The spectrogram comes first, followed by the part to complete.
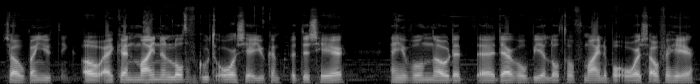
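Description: A man with a Dutch accent walks through a game tutorial in a low, flat, bright voice. He speaks haltingly, filling pauses with "uh" and correcting himself mid-phrase. Soft music plays behind him. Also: smooth. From Netherlands. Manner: hesitant, many uh fillers and self-corrections. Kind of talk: casual screen-recorded tutorial voice-over.

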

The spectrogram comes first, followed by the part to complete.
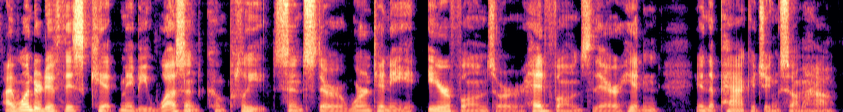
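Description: An older man with an American accent narrates in a fairly low voice that rises and falls dramatically. His delivery is wry and nostalgic, like a prepared script for an unboxing video, with dry asides. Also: very animated, a little slow, fairly bright tone. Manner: wry, dryly humorous. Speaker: host of a collector's unboxing channel.

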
